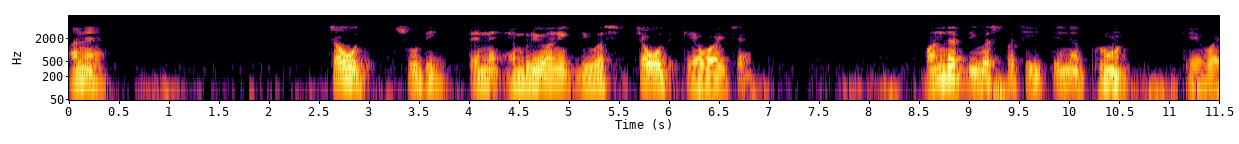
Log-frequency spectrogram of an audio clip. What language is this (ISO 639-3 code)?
guj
